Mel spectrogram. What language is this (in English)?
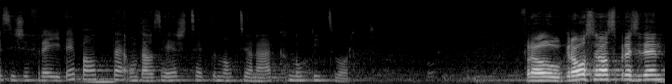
Swiss German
